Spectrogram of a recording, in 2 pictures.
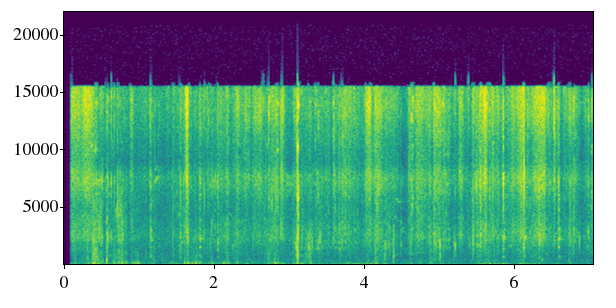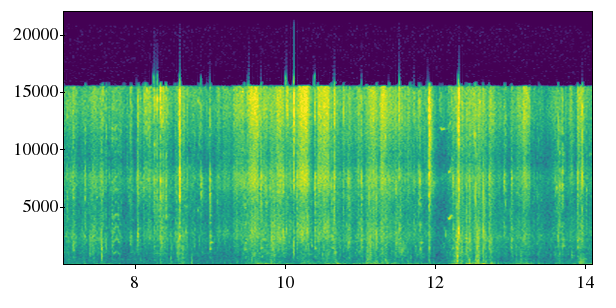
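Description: ICE recumbent trike rolling over a rough dirt forest track: the tyres crunch over dirt, sticks and stones with irregular clicks and rattles from the trike, and a louder jolt comes near the end.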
